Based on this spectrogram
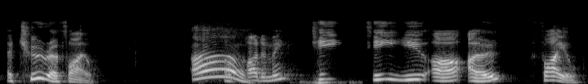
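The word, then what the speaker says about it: turophile: And if you love cheese, you are actually called a churrophile. Oh. Pardon me? T-U-R-O phile. P-H-I-L-E. Churro or truro? Churrophile. Spell it again.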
